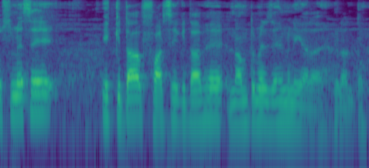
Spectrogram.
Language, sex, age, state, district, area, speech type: Urdu, male, 18-30, Uttar Pradesh, Ghaziabad, rural, spontaneous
